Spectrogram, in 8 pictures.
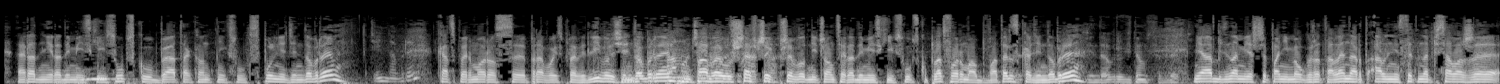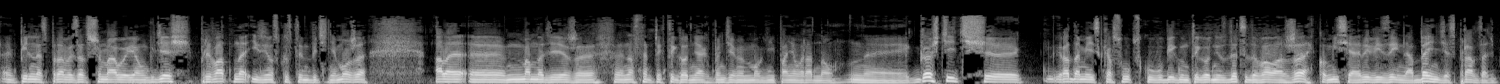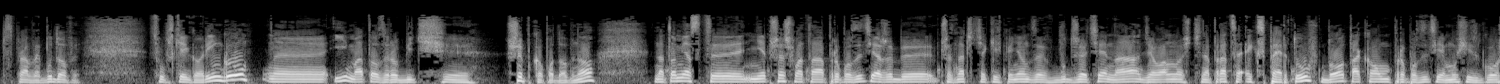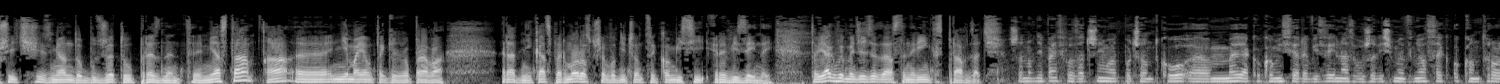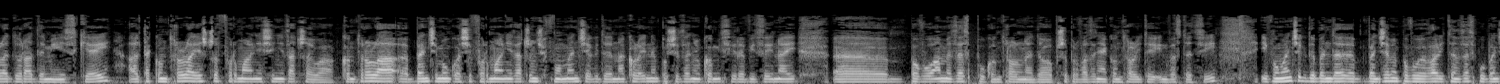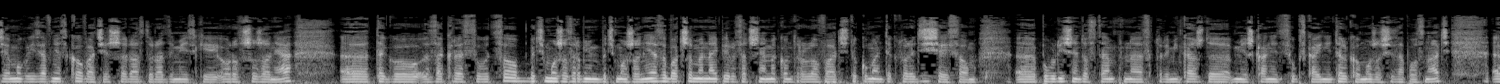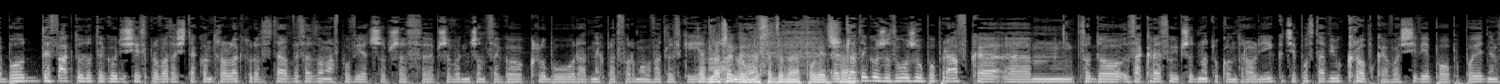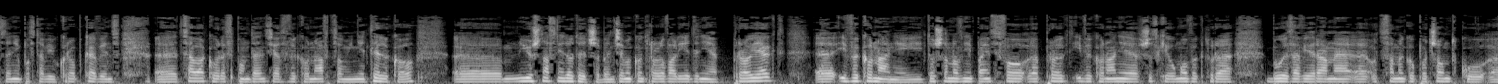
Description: Mamy nadzieję, że uda się wyjaśnić, dlaczego ta inwestycja napotkała na takie problemy w realizacji – dodają goście miejskiego programu Radia Gdańsk Studio Słupsk 102 FM.
– Moim zdaniem niepotrzebnie zawężono zakres kontroli, ale zaczynamy pracę – zapowiada Kacper Moroz z PiS, przewodniczący komisji rewizyjnej rady miejskiej w Słupsku.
